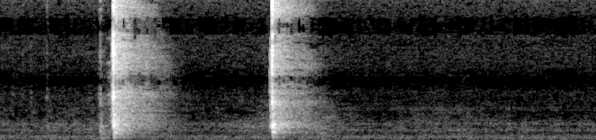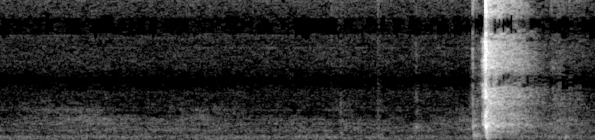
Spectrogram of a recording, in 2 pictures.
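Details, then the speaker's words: Amana washing machine that overfills, water level pressure switch tested via its air hose: three crisp sharp clicks at uneven spacing in a quiet room; hose good and switch working, fault lies elsewhere (possibly insufficient voltage suspected). "so the hose is good the switch is working"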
